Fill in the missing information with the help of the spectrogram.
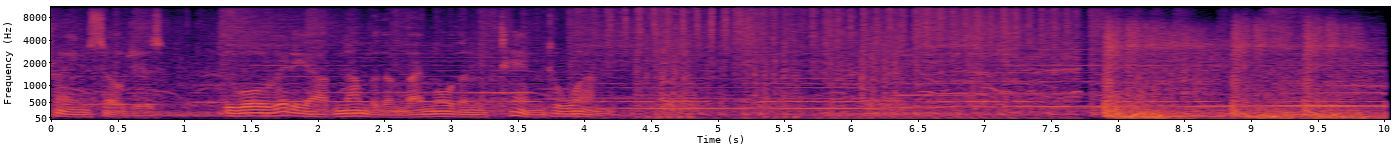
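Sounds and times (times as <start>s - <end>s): dramatic music with held tones: 0.0s - 10.0s
rapid gunfire: 4.2s - 9.8s.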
